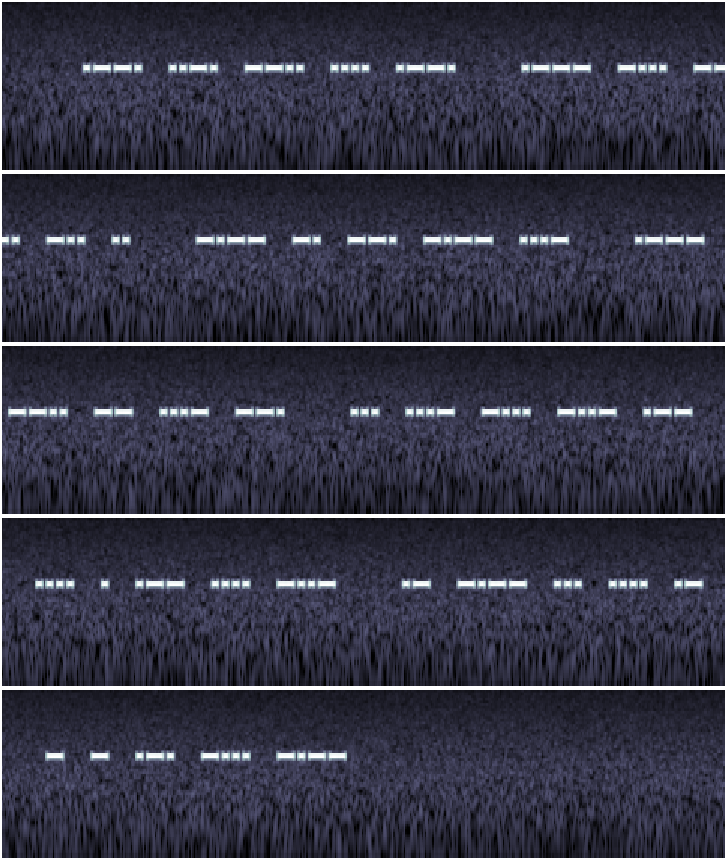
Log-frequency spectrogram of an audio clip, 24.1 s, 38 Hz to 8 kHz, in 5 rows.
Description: Morse code, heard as a keyed tone, machine-sent, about 35 wpm, spaced as for 26 wpm, 980 Hz. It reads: PFZHP JBGDI YNGYV JZMVG SVBXW HEWHX AYSHA TTRBY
